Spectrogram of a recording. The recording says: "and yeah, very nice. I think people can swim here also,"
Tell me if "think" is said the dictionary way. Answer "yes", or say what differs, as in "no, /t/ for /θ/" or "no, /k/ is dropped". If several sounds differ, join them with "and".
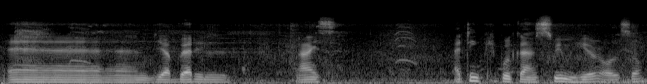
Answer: no, /t/ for /θ/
